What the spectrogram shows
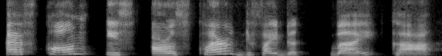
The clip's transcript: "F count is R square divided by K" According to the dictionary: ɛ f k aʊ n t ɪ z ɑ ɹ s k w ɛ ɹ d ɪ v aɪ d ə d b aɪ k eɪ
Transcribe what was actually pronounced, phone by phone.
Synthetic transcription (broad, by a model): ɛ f k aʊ n ɪ s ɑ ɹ s k w ɛ ɹ d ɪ f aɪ d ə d b aɪ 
